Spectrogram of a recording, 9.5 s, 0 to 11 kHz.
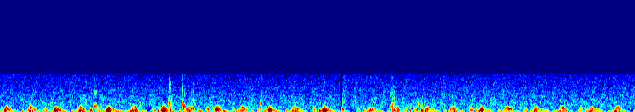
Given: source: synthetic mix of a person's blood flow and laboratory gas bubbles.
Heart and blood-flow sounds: Doppler ultrasound of blood flow; precordium
1.27-1.47 s: bubbles
2.52-2.60 s: bubbles
2.71-2.79 s: bubbles
2.85-2.94 s: bubbles
3.73-3.81 s: bubbles
3.86-3.96 s: bubbles
5.83-5.95 s: bubbles
6.02-6.42 s: bubbles
From the record:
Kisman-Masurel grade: 121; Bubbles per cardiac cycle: 1 to 2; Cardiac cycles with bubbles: 10 to 50%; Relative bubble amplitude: barely perceptible (0.100 to 0.250); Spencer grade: 2 (many but less than half of the cardiac periods contain bubble signals, singularly or in groups); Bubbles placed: anywhere in the cardiac cycle

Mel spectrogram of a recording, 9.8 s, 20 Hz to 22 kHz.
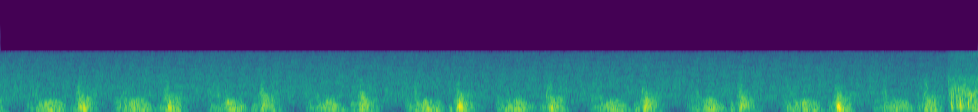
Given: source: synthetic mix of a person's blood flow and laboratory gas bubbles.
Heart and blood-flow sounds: Doppler ultrasound of blood flow; precordium
9.47-9.79 s: bubbles
From the record:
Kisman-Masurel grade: 112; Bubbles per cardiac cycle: 1 to 2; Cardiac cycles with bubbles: 1 to 10%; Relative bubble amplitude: moderate (0.250 to 0.450); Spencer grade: 1 (occasional bubble signal discernible with the cardiac motion signal, with majority of cardiac periods free of bubbles); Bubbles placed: anywhere in the cardiac cycle

